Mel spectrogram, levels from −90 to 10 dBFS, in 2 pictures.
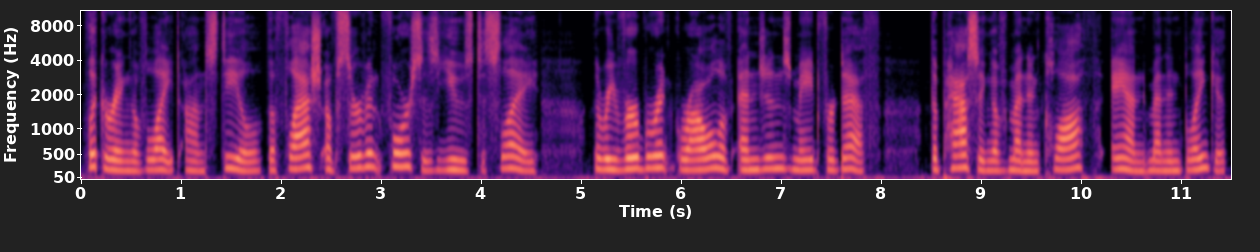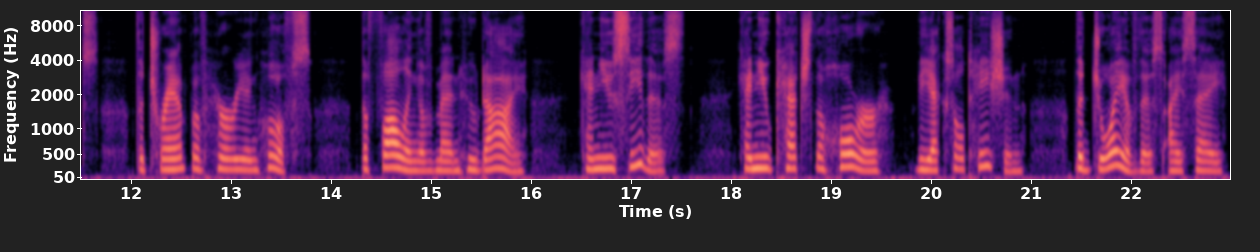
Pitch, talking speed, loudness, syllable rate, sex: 205 Hz, 150 wpm, -20 LUFS, 4.0 syllables/s, female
